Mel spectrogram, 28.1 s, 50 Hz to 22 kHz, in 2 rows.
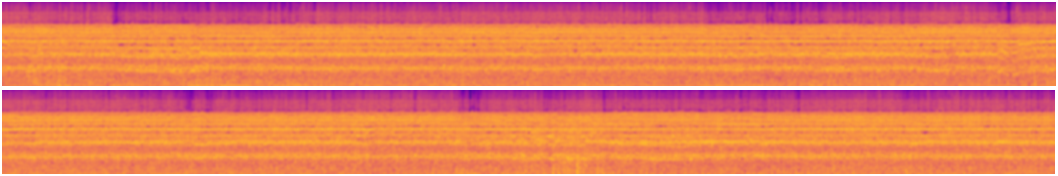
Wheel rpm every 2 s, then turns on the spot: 230, 220, 230, 230, 230, 230, 220, 220, 230, 230, 220, 220, 230, 230.
none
